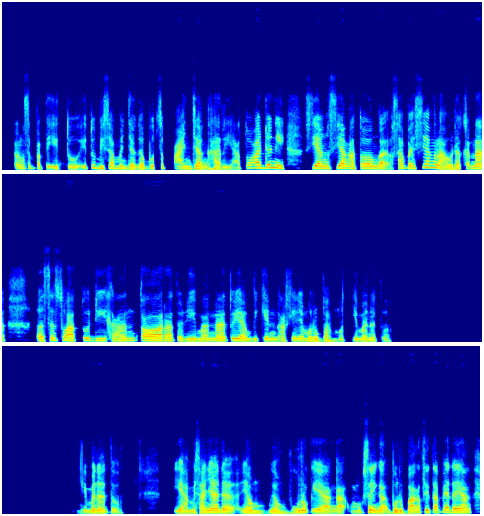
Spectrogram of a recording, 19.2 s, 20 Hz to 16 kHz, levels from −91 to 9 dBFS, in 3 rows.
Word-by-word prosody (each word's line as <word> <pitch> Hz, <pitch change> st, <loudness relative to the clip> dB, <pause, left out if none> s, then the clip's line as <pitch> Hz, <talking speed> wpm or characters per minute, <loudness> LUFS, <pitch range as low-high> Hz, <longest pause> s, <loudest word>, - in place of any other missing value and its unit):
yang 190 Hz, -1 st, -5 dB
seperti 205 Hz, -4 st, -4 dB
itu, 170 Hz, -1 st, -4 dB
itu 215 Hz, +8 st, -5 dB
bisa 210 Hz, +2 st, -1 dB
menjaga 180 Hz, -4 st, 0 dB
mood 205 Hz, +3 st, -2 dB
sepanjang 195 Hz, -5 st, -1 dB
hari? 165 Hz, -7 st, -3 dB
Atau 250 Hz, 0 st, -6 dB
ada 265 Hz, +1 st, +4 dB
nih 255 Hz, -5 st, +2 dB, 0.3 s
siang-siang 220 Hz, -1 st, +3 dB
atau, 210 Hz, +2 st, +2 dB
nggak 180 Hz, -4 st, +2 dB
sampai 225 Hz, -1 st, 0 dB
sianglah 290 Hz, -, +1 dB
udah 185 Hz, 0 st, -1 dB
kena, 200 Hz, -3 st, +1 dB, 0.4 s
eee, 185 Hz, -, +1 dB
sesuatu 210 Hz, 0 st, 0 dB
di 195 Hz, 0 st, -6 dB
kantor 190 Hz, +1 st, +2 dB, 0.2 s
atau 185 Hz, -, -5 dB
di 175 Hz, 0 st, -2 dB
mana 180 Hz, +2 st, 0 dB
tuh 200 Hz, -, -1 dB
yang 180 Hz, -1 st, 0 dB
bikin 175 Hz, 0 st, -4 dB
akhirnya 180 Hz, +3 st, -5 dB
merubah 170 Hz, -2 st, -1 dB
mood. 140 Hz, -3 st, -12 dB
Gimana 155 Hz, -3 st, -2 dB
tuh? 150 Hz, +4 st, -14 dB, 2.2 s
Gimana 180 Hz, -4 st, 0 dB
tuh? -, -, -7 dB, 0.7 s
Ya, 160 Hz, -3 st, +2 dB
misalnya 180 Hz, +4 st, +3 dB
ada 175 Hz, -2 st, +3 dB, 0.2 s
yang 170 Hz, -2 st, -1 dB
yang 170 Hz, -2 st, +1 dB
buruk 180 Hz, +2 st, 0 dB
ya, 160 Hz, -5 st, +3 dB
nggak, 150 Hz, 0 st, -1 dB
maksudnya 195 Hz, +3 st, +2 dB
nggak -, -, -5 dB
buruk 185 Hz, -1 st, +4 dB
banget 180 Hz, +3 st, +5 dB
sih -, -, -4 dB
tapi 195 Hz, +4 st, +2 dB
ada 190 Hz, -, +4 dB
yang, 180 Hz, -1 st, +3 dB
185 Hz, 165 wpm, -24 LUFS, 175-205 Hz, 2.2 s, banget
